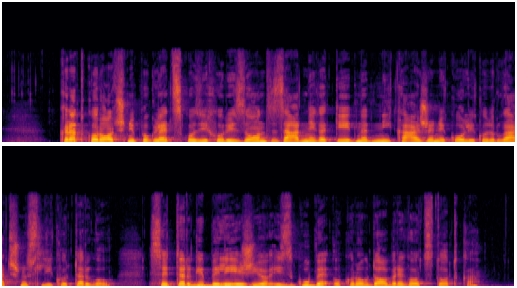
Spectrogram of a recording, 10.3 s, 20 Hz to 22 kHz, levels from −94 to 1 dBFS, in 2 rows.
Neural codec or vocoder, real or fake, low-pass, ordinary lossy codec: vocoder, 48 kHz, 128 mel bands, Vocos; fake; 14.4 kHz; none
